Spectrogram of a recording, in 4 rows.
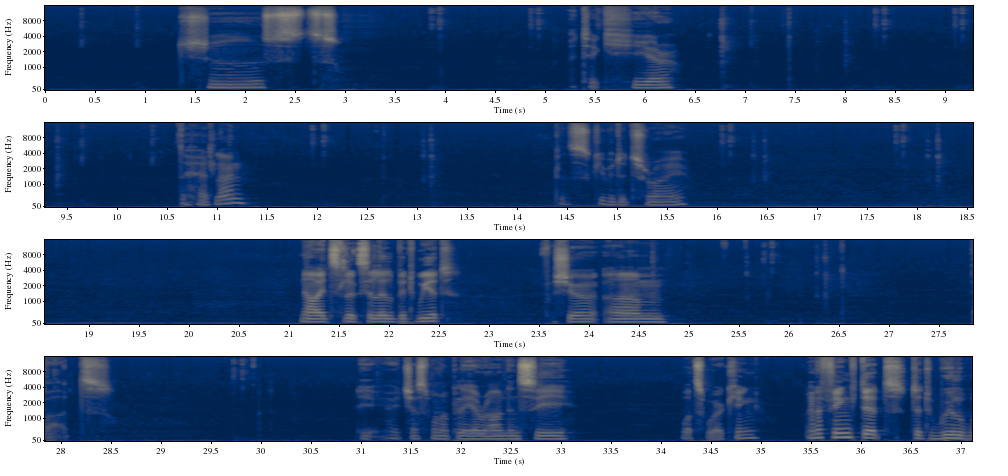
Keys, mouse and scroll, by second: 3.9 click, 4.9 click, 5.6 shift+click, 7.1-8.4 middle drag, 8.4 shift+click, 9.2 shift+click, 9.7-12.1 middle drag, 12.1 click, 13.1 e, 16.4 e, 26.3 e, 28.2 e, 30.3-31.2 scroll down 2, 31.2-32.2 middle drag, 32.2-32.5 scroll down 1, 32.5-37.1 middle drag.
